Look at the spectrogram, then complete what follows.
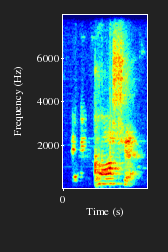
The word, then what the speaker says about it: Porsche: I hear the name Porsche. I will say this only once. Porsche.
